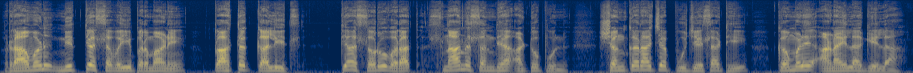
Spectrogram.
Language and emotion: Marathi, neutral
